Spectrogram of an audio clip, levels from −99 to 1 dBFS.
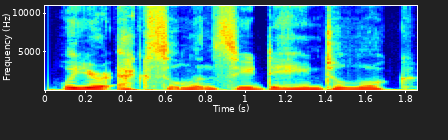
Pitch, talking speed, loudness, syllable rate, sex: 185 Hz, 195 wpm, -16 LUFS, 5.3 syllables/s, female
